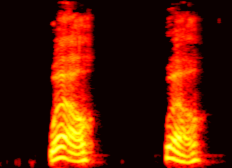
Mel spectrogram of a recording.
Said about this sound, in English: He's yawning. He's yawning on the show, yeah.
